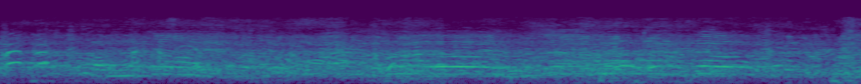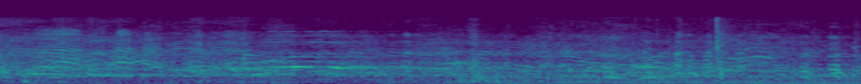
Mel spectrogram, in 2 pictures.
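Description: Many voices talking over one another at once, a steady chatter with no single clear speaker.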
